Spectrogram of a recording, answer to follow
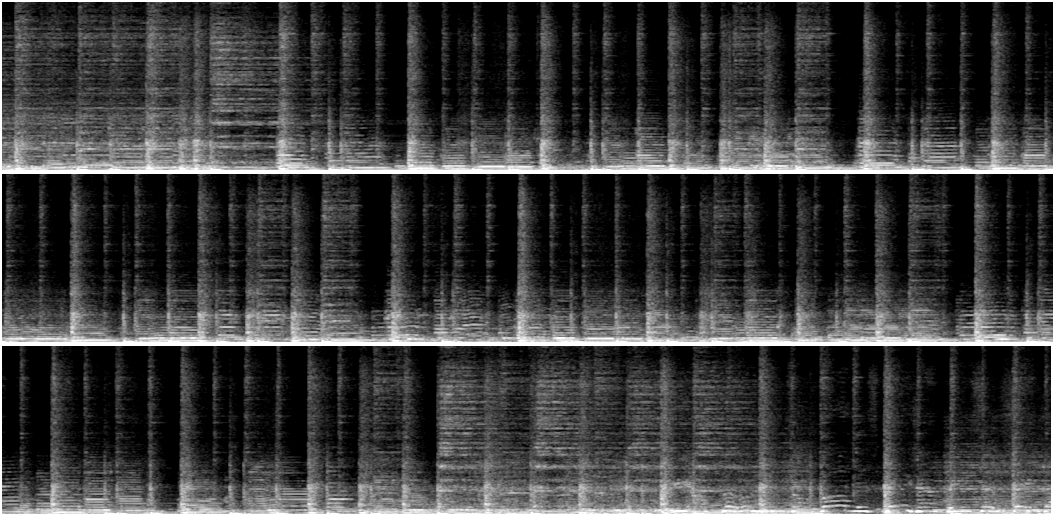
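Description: Live rock duo: an electric guitar through a Sovtek amplifier and a drum kit playing a heavy riff together. The music is loud and steady, with a regular drum beat.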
